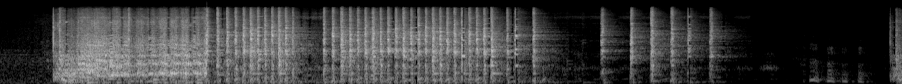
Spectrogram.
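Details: 1931 Ford Model A pickup barn find, open exhaust, fuel dripping, timing about to be bumped by hand: catches and runs unevenly at about three uneven pulses a second, then stumbles and dies; rough running, cause unclear.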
